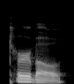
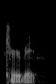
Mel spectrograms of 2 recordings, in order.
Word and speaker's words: turbot: The majority of people are pronouncing it turbo, French. The French pronunciation of it is turbo. That to leave that T, so it's a turbo.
